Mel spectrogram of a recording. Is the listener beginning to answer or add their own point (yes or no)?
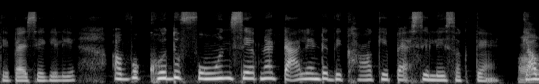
yes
